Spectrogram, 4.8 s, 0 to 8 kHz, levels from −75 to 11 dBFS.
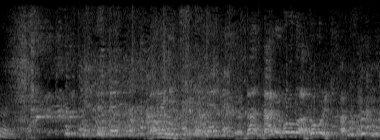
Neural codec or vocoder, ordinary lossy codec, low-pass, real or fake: none; none; none; real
